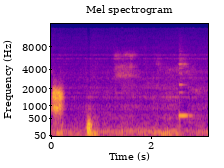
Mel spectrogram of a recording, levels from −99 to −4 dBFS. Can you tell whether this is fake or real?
fake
